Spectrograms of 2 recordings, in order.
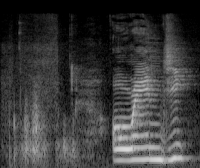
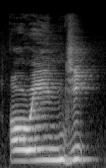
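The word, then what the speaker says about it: オレンジ: C'est la même chose aussi avec l'orange, en anglais orange, OK? Donc, ils vont dire orangey, orangey, orangey.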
